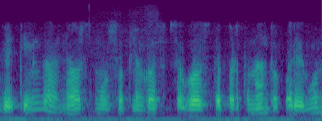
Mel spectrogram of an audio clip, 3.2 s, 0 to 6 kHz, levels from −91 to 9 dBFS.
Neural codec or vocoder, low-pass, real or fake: codec, 16 kHz, 6 kbps, DAC; 5.4 kHz; fake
